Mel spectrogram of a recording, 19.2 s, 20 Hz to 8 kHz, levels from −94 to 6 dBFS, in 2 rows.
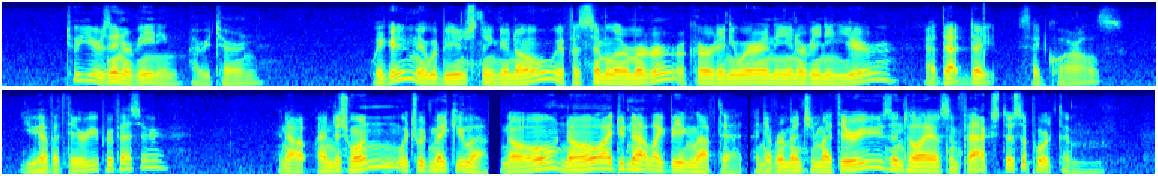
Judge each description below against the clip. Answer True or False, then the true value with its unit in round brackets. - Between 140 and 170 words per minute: False (195 wpm)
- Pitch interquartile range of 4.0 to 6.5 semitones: True (4.3 semitones)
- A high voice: False (115 Hz)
